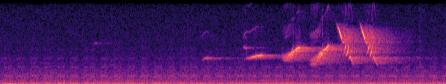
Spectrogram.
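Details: Double-collared seedeater male indoors, singing in the trovoada style while two males dispute; silence with low hum, then from halfway a short whistled note followed by a quick burst of high, sharp chirping phrases.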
